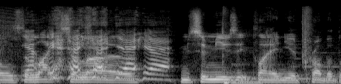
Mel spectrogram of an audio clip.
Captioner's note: laughs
